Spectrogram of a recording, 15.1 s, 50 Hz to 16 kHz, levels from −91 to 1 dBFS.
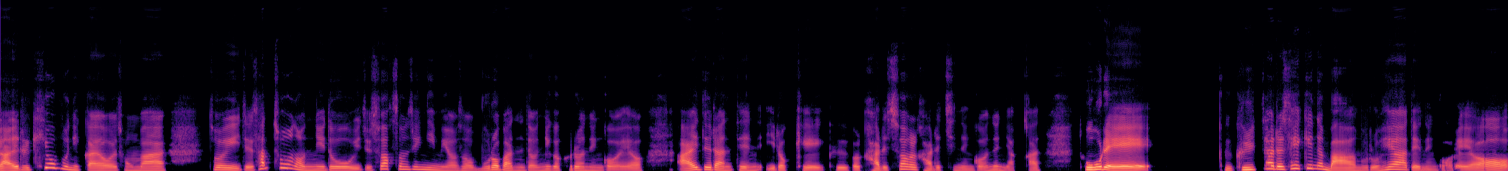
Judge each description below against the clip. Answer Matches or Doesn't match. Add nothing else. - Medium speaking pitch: Matches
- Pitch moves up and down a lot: Matches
